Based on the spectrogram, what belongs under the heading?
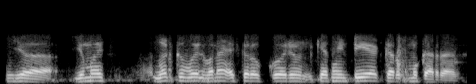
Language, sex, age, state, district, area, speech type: Kashmiri, male, 18-30, Jammu and Kashmir, Kupwara, rural, conversation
